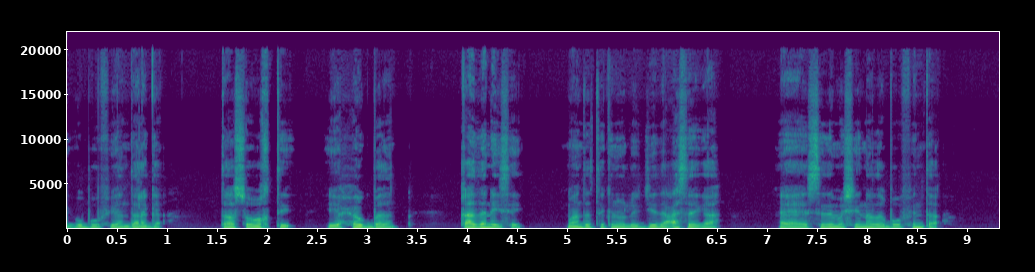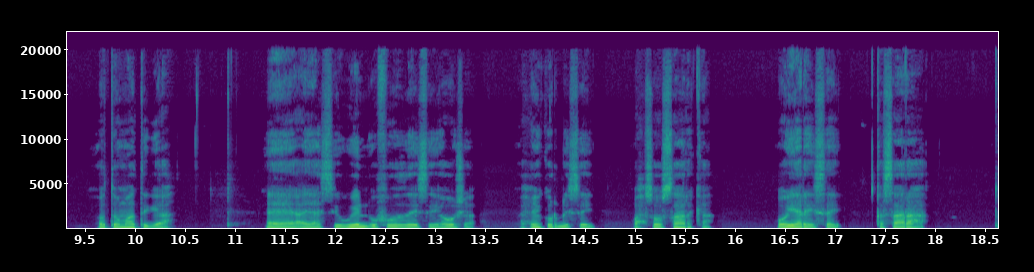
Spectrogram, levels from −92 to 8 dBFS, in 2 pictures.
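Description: Speech recording, no technical faults detected on listening.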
